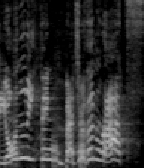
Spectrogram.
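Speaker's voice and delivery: high, loud, gleeful rat-like shout.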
